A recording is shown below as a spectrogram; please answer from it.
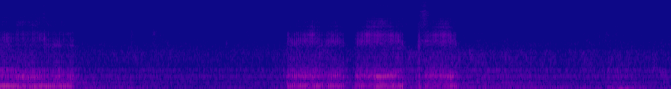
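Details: Pug (short-nosed dog) snoring: low, grunting snore bursts in a short run after a quieter pause.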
